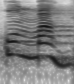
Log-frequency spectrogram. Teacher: 그래서 비음의 힘이 굉장히 세. 이 비음 때문에 앞에 오는 디귿이 영향을 받아서 디귿이 니은으로 발음되게 돼요. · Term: 비음화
